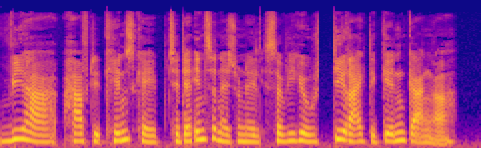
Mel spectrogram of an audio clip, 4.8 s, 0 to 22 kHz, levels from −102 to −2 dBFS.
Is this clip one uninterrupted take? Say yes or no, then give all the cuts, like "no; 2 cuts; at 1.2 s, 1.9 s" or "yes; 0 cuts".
no; 4 cuts; at 1.0 s, 1.9 s, 2.6 s, 3.2 s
